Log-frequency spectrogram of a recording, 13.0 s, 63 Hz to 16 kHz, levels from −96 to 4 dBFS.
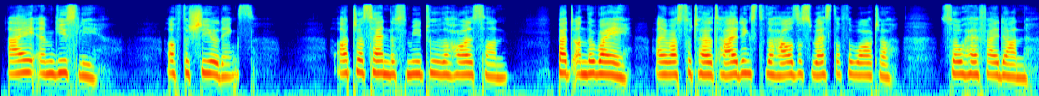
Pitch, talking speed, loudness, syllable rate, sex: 220 Hz, 150 wpm, -20 LUFS, 4.2 syllables/s, female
